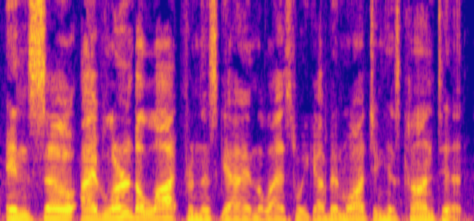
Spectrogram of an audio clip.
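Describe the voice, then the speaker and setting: A man's voice: medium pitch, moderate pace, sharp tone, a little hiss or hum. A man, congested, chatting casually on a livestream in a rambling way with lots of fillers and restarts. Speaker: livestream host. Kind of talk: casual livestream chat with viewers.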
